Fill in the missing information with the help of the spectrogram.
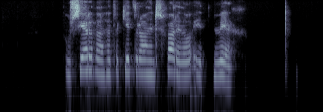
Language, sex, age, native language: Icelandic, female, 20-29, Icelandic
